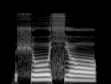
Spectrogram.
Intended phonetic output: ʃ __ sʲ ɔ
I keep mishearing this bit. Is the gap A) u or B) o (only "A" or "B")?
B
